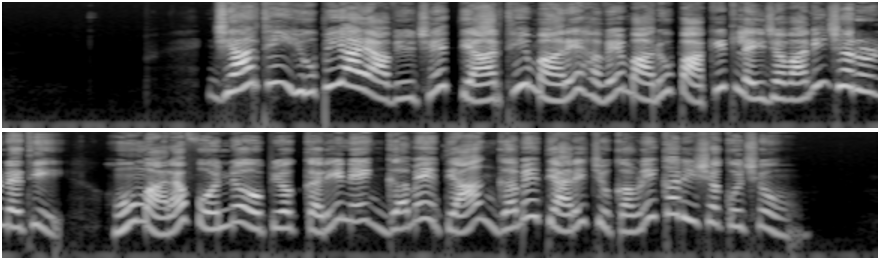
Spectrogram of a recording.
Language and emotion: Gujarati, happy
